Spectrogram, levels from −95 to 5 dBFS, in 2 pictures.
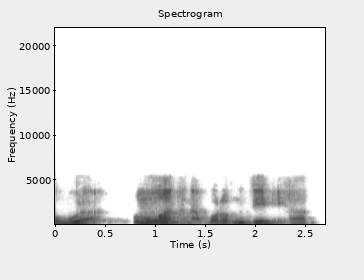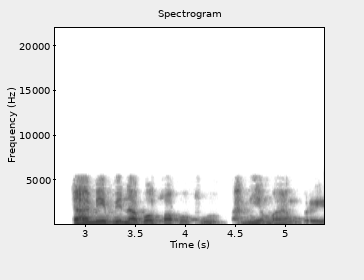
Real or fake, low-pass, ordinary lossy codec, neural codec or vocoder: fake; 5.4 kHz; none; codec, 24 kHz, 0.9 kbps, WavTokenizer, medium speech release version 1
